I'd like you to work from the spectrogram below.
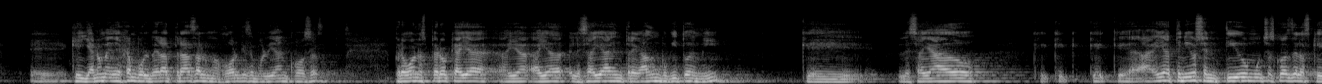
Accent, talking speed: Mexican, 210 wpm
